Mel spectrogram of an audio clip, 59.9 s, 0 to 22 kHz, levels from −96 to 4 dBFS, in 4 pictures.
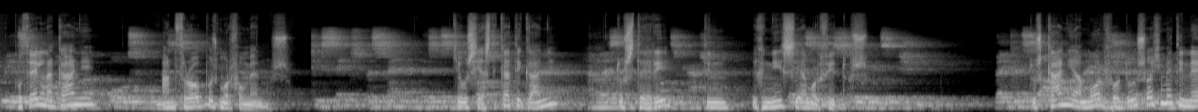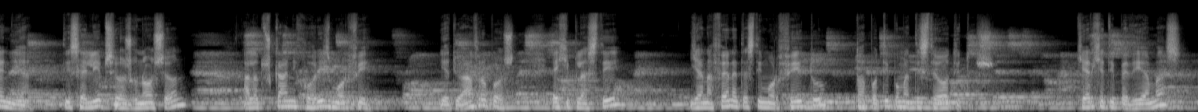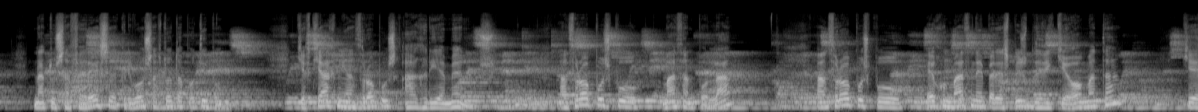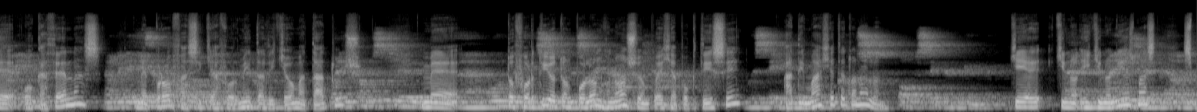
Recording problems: voice in the background; loud; throughout; 6 dB below the speech

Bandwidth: 14 kHz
